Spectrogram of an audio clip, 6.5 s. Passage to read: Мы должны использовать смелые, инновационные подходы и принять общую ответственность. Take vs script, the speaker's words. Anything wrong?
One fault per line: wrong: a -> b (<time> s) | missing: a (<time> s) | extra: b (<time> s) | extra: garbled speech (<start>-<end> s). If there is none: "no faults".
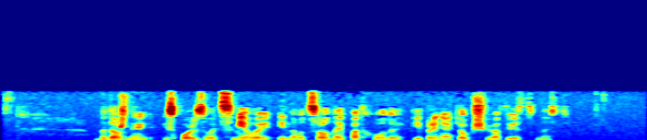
no faults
